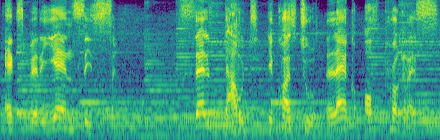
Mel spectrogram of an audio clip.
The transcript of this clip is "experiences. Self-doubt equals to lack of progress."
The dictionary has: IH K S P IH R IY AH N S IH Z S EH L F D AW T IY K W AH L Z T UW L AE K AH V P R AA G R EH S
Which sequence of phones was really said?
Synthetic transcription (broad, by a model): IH K S P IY R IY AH N S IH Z S EH L F D AW T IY K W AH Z T UW L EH K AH F P R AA G R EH S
